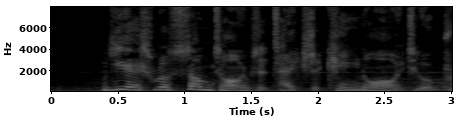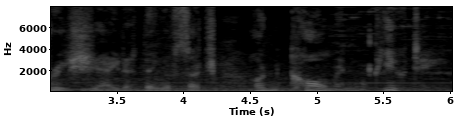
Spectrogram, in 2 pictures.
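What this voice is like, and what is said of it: English accent. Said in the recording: “I never pictured English accent. ... I never pictured that kind of accent”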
